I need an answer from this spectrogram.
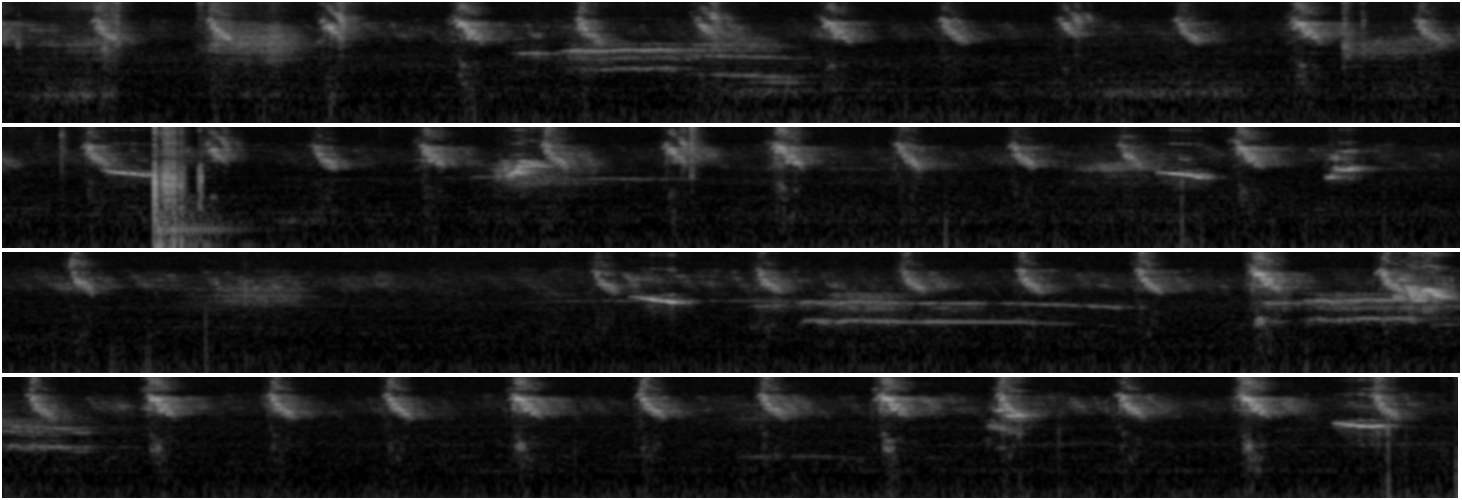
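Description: A bird chirping over and over, about two short chirps a second. Other bird whistles rise and fall in pitch now and then, and a single knock comes about eight seconds in.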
